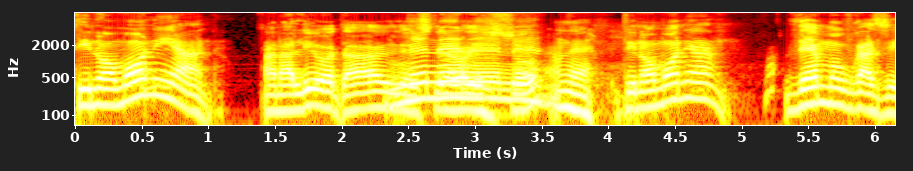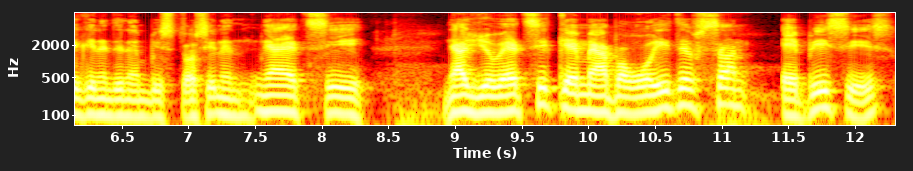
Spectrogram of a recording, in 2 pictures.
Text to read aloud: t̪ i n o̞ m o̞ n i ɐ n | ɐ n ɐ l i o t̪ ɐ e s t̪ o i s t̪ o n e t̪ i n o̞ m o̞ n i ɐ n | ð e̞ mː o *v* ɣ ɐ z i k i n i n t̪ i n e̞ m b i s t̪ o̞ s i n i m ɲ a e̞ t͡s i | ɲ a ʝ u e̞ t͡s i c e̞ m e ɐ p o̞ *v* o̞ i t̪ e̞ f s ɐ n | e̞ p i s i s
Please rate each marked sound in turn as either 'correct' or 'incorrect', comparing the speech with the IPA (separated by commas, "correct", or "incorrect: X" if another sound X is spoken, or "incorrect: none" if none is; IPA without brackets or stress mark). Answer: correct, incorrect: ɣ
